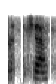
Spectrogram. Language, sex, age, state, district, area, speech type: Urdu, female, 18-30, Uttar Pradesh, Gautam Buddha Nagar, rural, conversation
